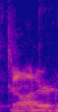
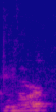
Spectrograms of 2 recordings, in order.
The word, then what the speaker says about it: Donard: all right thank you it's it's donard not dard donard I need to apologize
